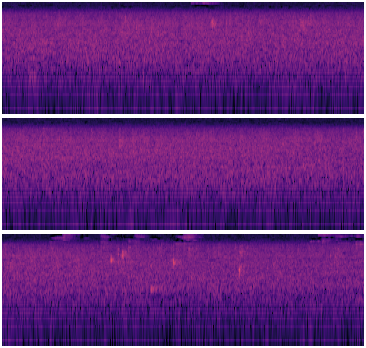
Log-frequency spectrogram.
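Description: Heavy rain falling steadily, an even downpour hiss with no let-up, and a few sharper drops ticking near the end.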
